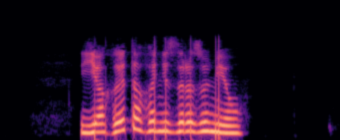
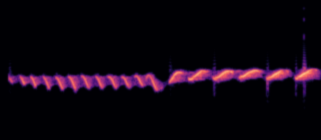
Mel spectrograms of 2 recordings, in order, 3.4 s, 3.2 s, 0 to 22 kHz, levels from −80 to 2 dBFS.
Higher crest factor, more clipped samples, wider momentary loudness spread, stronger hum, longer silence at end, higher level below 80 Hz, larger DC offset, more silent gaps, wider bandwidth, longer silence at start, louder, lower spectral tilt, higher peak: about the same, 14 dB vs 16 dB; neither; second, 5 LU vs 13 LU; neither; first, 1 s vs 0.05 s; first, -44 dBFS vs under -90 dBFS; neither; neither; first, 7.4 kHz vs 4.2 kHz; first, 0.8 s vs 0.1 s; about the same, -13 LUFS vs -13 LUFS; first, -6.5 dB/octave vs 8.5 dB/octave; about the same, -2 dBFS vs 0 dBFS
